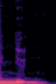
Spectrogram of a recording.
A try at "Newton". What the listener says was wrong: You have a hard T.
